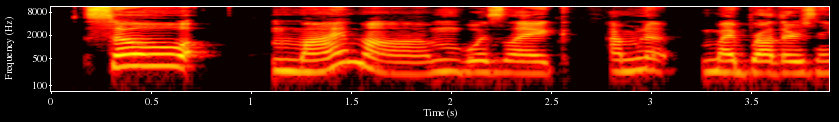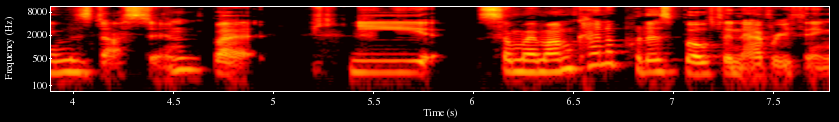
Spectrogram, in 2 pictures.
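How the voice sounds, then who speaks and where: In a very clean recording with a silent background, a woman with a Canadian accent speaks at a fairly high pitch with ordinary pitch variation. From Canada, Calgary, Alberta. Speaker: curve model and makeup artist. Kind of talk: podcast interview. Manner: loud; animated.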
